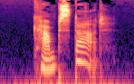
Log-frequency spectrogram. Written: kampstart

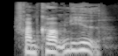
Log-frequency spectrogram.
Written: fremkommelighed

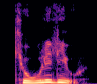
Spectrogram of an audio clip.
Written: KJOLELIVET

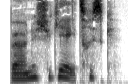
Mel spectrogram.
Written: børnepsykiatrisk

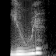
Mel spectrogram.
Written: julet

